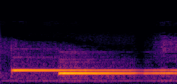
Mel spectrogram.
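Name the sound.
front doorbell ringing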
